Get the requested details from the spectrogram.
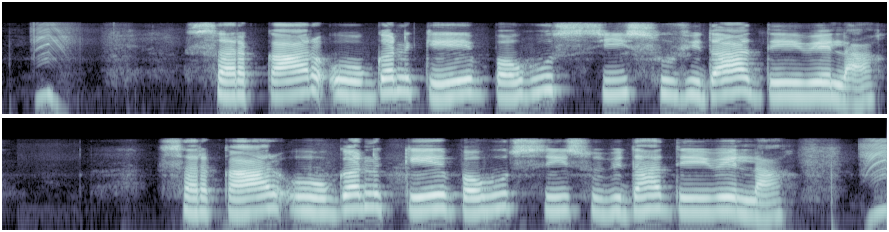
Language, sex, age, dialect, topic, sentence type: Bhojpuri, female, <18, Western, banking, statement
